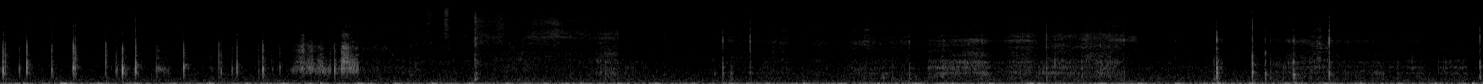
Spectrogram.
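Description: Long nails scratch and tap across the lid of a small, closed, hollow green cardboard gift box decorated with an orchid. Quick, sharp clicking taps come in uneven bursts, mixed with soft papery scratching strokes over a low, steady background hum.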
